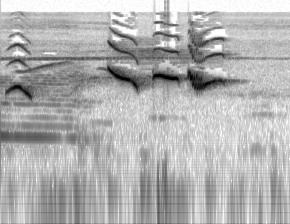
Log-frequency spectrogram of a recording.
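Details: Oriental magpie-robin lure song meant to stimulate caged magpie-robins: a short whistle, then after a pause a loud sliding, wavering whistled phrase, with a steady thin high tone in the background.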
